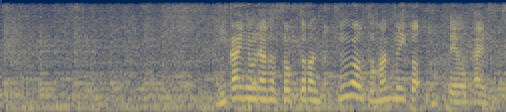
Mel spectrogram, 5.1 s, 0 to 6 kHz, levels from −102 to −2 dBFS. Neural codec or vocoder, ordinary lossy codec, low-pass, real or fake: codec, 44.1 kHz, 3.4 kbps, Pupu-Codec; none; 5.4 kHz; fake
